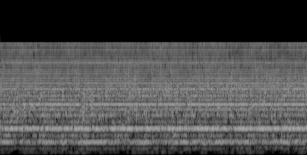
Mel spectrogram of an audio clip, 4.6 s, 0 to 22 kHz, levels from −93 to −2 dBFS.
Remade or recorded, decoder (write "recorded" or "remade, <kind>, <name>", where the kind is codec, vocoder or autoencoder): remade, vocoder, BigVGAN v2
